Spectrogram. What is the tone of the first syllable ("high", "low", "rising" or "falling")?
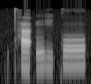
low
